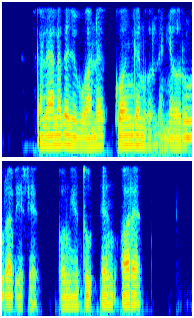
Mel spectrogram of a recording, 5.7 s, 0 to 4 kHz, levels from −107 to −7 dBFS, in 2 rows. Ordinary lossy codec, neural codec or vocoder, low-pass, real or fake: none; codec, 16 kHz, 4.8 kbps, FACodec; 3.6 kHz; fake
